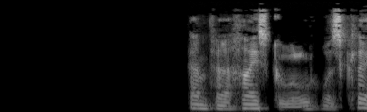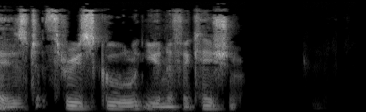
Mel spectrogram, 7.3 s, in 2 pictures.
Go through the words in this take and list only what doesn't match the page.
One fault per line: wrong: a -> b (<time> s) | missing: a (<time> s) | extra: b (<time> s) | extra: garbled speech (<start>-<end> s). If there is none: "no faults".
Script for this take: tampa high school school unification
extra: was closed through (3.2 s)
